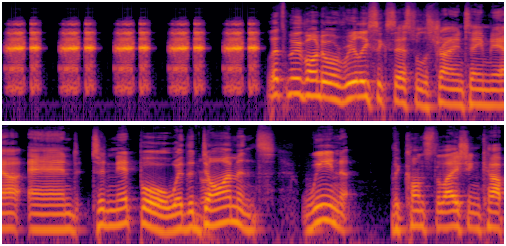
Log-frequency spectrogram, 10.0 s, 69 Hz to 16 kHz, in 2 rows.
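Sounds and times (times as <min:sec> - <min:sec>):
frog croaking: 0:00.0 - 0:02.7
speech: 0:02.7 - 0:10.0.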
